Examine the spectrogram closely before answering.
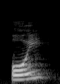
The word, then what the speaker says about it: hoy: La H nunca suena. Hoy, hamburguesa.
